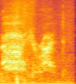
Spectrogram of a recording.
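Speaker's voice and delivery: breathy whisper, almost no voice; whispered admission. Retold or imitated. Client whispering his admission to the coach. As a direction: whisper it like a quiet confession. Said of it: "And he just went".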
